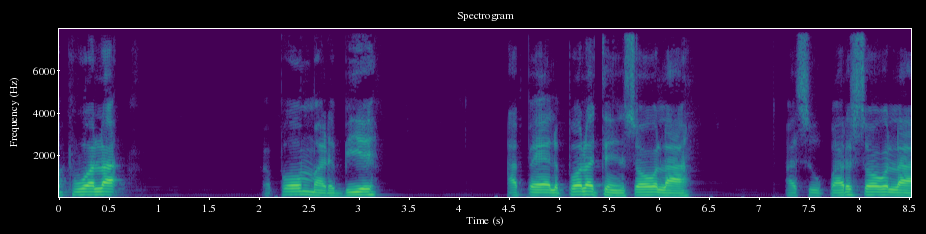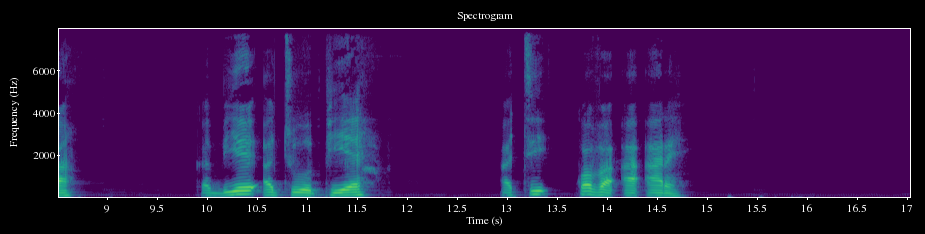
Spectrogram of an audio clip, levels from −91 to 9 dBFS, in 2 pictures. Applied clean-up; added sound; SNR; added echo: neural mask model DeepFilterNet 3.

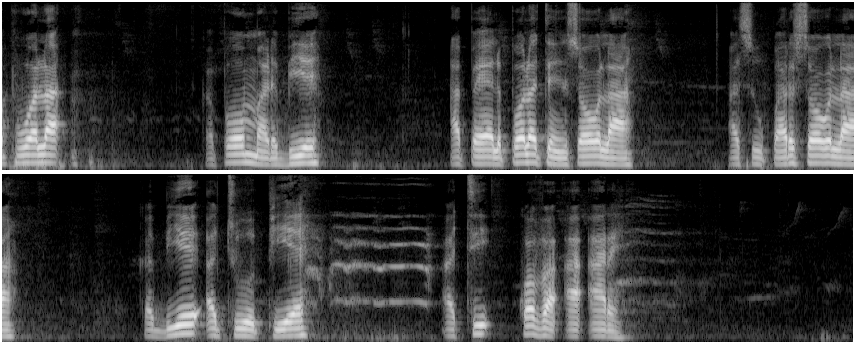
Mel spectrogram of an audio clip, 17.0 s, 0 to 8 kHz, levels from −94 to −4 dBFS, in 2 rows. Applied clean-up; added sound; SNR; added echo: none; none; none; none.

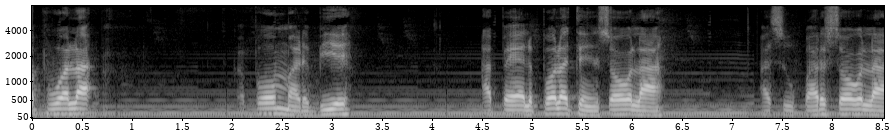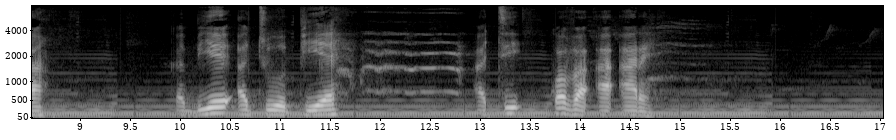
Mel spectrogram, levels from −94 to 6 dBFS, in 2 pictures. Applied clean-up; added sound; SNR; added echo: none; Guitar; 13 dB; none.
